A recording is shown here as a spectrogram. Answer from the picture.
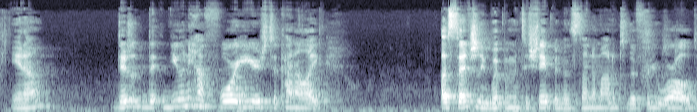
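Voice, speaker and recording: A woman talks at a very fast pace and medium pitch, with fairly even intonation and long, frequent pauses. Audible room echo and noticeable background noise fill the recording. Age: 20s. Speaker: student. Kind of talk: casual chat.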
